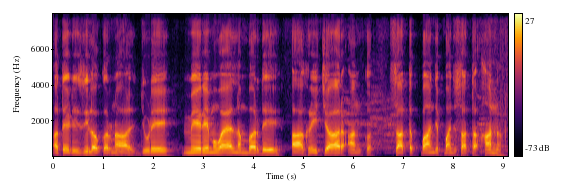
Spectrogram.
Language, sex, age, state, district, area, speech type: Punjabi, male, 45-60, Punjab, Firozpur, rural, read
